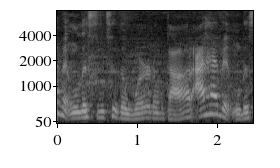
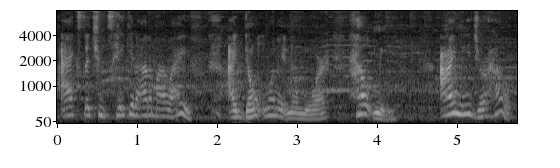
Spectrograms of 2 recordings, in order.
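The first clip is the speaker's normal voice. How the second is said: prayer; 3 semitones higher than usual. Retold or imitated. Retold shower prayer.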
